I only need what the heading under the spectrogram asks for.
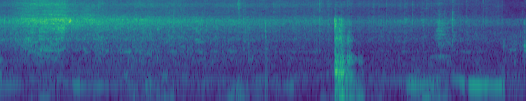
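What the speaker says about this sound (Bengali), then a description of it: "একটু জল ঢেলে দেবো" Water is poured into a sizzling curry in a pan, starting as a quiet hiss, then a sharp splash and burst of bubbling partway through, followed by softer simmering crackle, close and fairly faint.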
